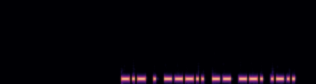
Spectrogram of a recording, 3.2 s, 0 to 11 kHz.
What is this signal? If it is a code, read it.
Morse code, heard as a keyed tone, about 46 wpm, 700 Hz. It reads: KE8MGL
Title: USA Call Signs - 6 Characters - 45wpm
